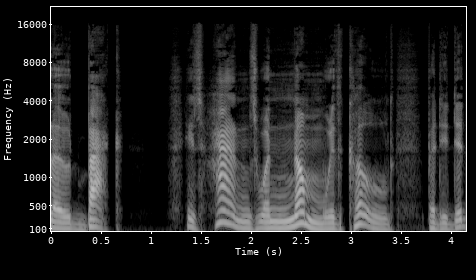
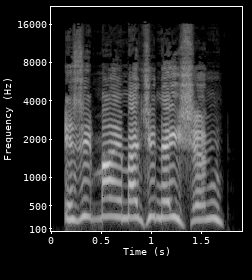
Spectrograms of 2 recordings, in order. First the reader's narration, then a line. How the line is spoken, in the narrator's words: shouted Ron, after a considerable stretch of silence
